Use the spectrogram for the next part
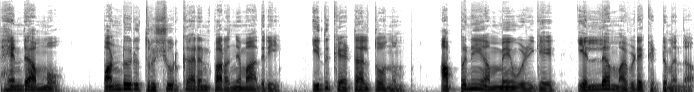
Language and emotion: Malayalam, neutral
